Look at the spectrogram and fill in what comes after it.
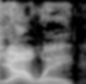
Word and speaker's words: Yahweh: They asserted that the God of Israel's name should be pronounced Yahweh, because to them, he was nothing more than an offshoot of the pagan deity Yahoh.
